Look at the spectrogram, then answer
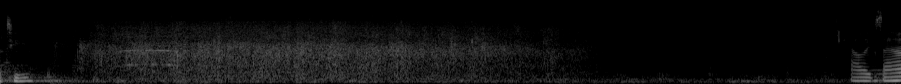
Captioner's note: applause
